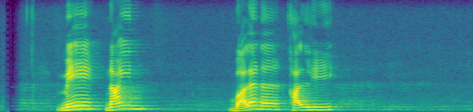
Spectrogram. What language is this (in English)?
Sinhala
